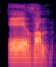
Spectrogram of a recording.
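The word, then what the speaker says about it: एवं: सही स्पेलिंग है एवम, ए व और ऊपर बिंदु, एवम। म का साउंड है लेकिन है बिंदु, एवम।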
